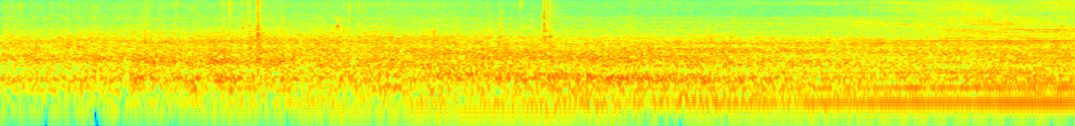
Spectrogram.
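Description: A motor vehicle's engine running steadily along with road and wind noise, its low hum getting stronger near the end before cutting off suddenly.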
